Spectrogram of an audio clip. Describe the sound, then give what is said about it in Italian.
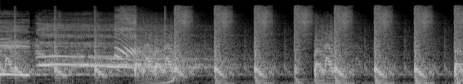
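A loud crowd shouts and cheers, with raised voices blending into a dense roar that settles into a steady rhythmic pulse of bursts, like chanting or clapping, about twice a second. “Più casino! Facciamo casino!”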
